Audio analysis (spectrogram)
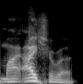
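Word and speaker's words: מַעֲשֵׂר: Means tenth in the Hebrew, and is pronounced ma'ashara.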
